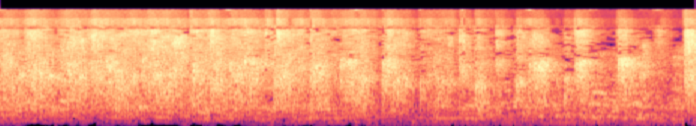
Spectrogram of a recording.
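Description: Audience applauding after a live band's song, the clapping thinning out about halfway through.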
